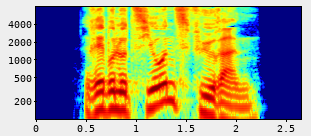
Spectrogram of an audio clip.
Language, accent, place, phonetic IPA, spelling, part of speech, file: German, Germany, Berlin, [ʁevoluˈt͡si̯oːnsˌfyːʁɐn], Revolutionsführern, noun, De-Revolutionsführern.ogg
- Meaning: dative plural of Revolutionsführer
